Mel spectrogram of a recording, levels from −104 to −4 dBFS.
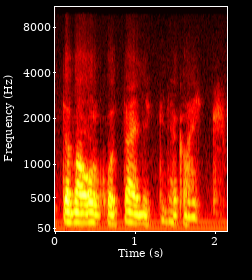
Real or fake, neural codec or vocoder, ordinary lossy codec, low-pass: real; none; AAC, 48 kbps; 9.9 kHz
